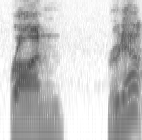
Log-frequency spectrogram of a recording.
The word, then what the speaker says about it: Ron Rudat: I love the fact that he's named after Ron Rudat. Am I pronouncing that right?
